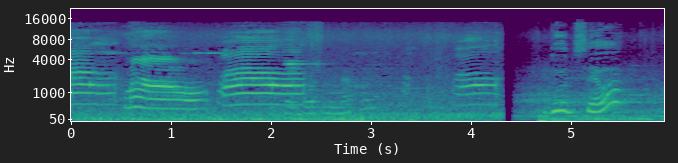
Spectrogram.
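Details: Domestic cat by spilled milk giving three clear drawn-out meows in the first half, each with a slight downward slide, followed by a woman talking and a brief break before quieter voice sounds.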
